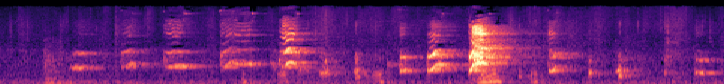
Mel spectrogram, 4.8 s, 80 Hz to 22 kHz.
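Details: Old English Sheepdog puppies from a 2018 litter giving a run of short, high, thin yips and whimpers, about two to three a second, building to one louder sharp squeal near the middle before tapering off into softer whines.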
